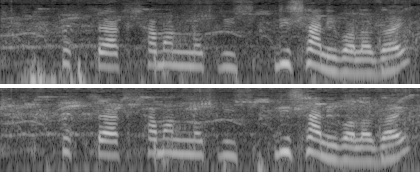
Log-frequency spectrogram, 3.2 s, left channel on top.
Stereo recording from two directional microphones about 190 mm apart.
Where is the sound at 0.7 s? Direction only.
15° left (ahead or behind).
